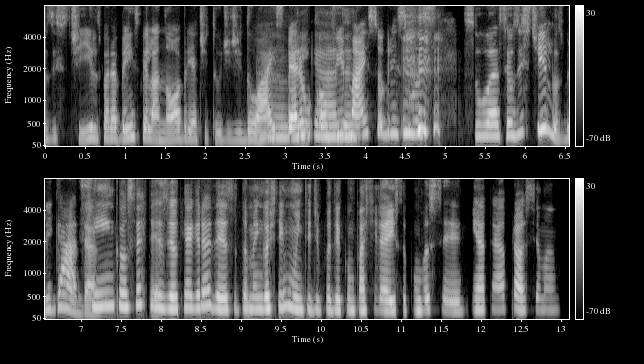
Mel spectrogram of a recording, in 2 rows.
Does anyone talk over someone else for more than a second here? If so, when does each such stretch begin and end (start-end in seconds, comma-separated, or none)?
2.7-3.9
